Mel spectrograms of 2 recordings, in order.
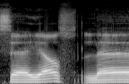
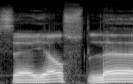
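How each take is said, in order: The two takes are said the same way.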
